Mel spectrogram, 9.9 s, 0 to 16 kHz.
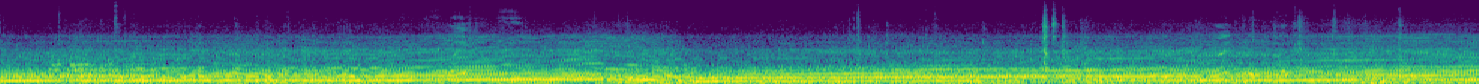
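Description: VW Golf III 16V rally car's four-cylinder 16-valve engine heard from inside the cabin, pulling under load with its pitch climbing. About four seconds in the pitch drops sharply with an upshift, then climbs again; there is one sharp click about seven seconds in.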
